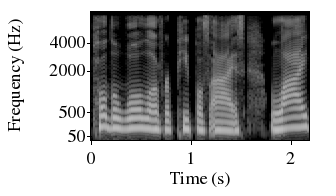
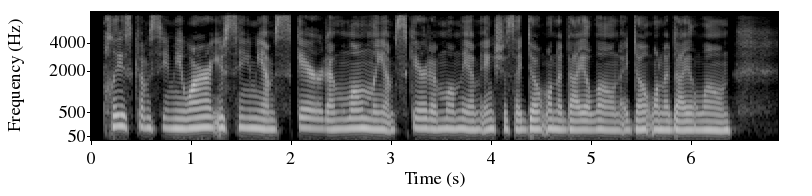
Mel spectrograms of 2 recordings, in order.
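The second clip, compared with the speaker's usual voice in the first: put-on pleading, begging tone. Retelling how her mom called her constantly: imitating her mom begging. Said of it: "begging me".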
